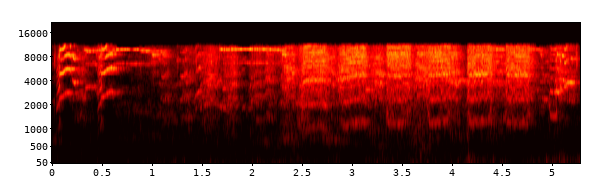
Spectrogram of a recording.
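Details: Baby rainbow lorikeets heard in the background at a backyard bird-feeding spot in Nerang, 13 Sep 2019, keep up a dense, shrill, screechy chatter of overlapping high calls, about two or three a second, with a person speaking briefly.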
